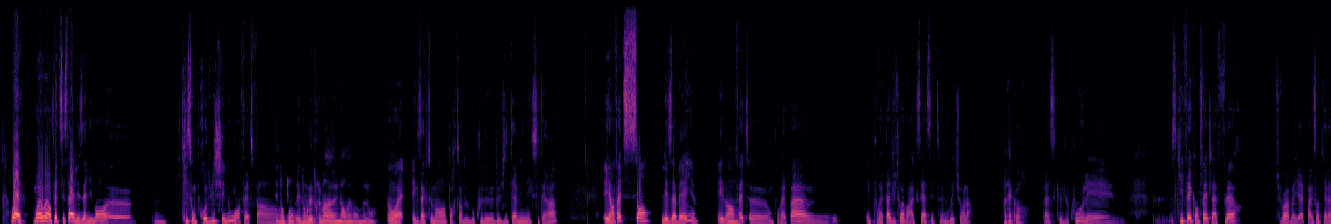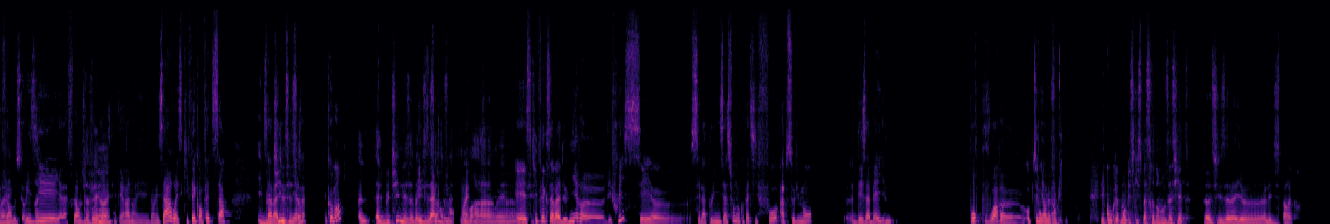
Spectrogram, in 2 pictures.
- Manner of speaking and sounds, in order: stressed: "sans"
- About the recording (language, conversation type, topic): French, podcast, Pourquoi les abeilles sont-elles si importantes, selon toi ?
